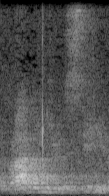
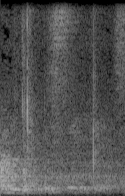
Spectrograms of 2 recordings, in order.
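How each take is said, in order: First: Said in the usual way. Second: Intense whisper. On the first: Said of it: "I mean, I need you to see it". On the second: Shown as a demonstration. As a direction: repeat "see it" in a soft, breathy whisper.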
